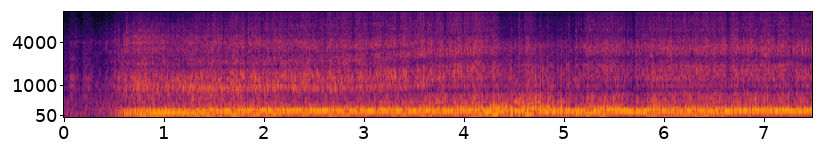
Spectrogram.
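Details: Rebuilt fire-damaged Porsche 911, first start after restoration: fires cleanly, smooth even idle, crisp throttle blips rising and falling freely; normal start and rev.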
